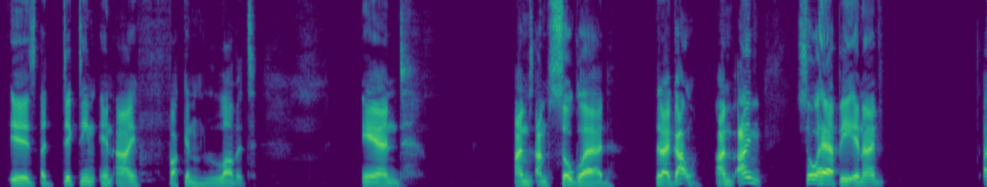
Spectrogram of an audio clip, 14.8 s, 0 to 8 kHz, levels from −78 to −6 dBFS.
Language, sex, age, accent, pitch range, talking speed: English, male, 20-39, American, 120-200 Hz, 90 wpm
